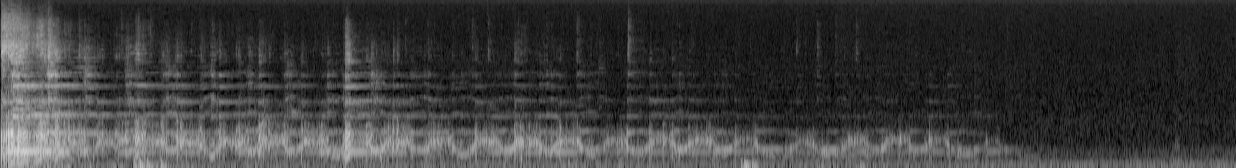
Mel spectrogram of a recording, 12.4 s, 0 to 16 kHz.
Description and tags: Having a 1 1/2" hard plastic Bocce ball (a wonderful Italian yard game) nearby, I thought I'd try tossing it into the bowl, held in the air horizontally by 3 wires, recording it's rolling around. This worked quite well.
When I come up with a better securing for the bowl in the air, I'll try it again with a greater throwing force as well hopefully with some marbles.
